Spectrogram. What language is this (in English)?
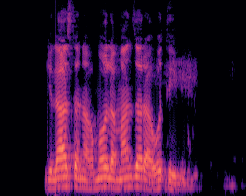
Pashto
